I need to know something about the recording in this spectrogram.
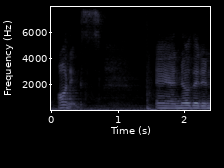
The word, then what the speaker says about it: Onyx: A true story, when I was younger, I used to pronounce this word, oinks.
